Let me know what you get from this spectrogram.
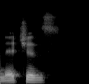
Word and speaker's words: niche: Now, if you pronounce it niche, then that doesn't really rhyme, but the idea of like getting that audience. – Unless you call it riches. – Yeah, riches in the niches. Yeah, that doesn't work either. That one's for you, Brian Plum, if you happen to live. One of my buddies is from the UK, Brian Plum, and we had this whole discussion. He's like, you guys mispronounce it.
